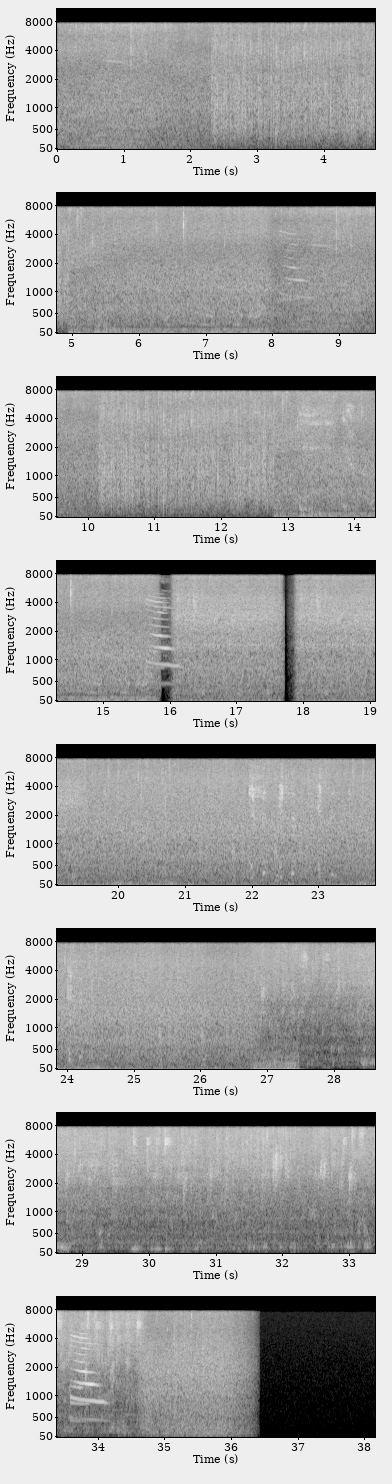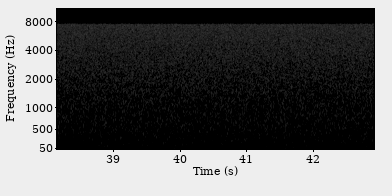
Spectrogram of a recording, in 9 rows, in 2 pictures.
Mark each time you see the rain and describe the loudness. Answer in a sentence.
The rain can be heard from 0.0 to 36.4 s, at a steady volume.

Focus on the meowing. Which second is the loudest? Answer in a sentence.
The loudest moment of the meowing is at 34 seconds.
